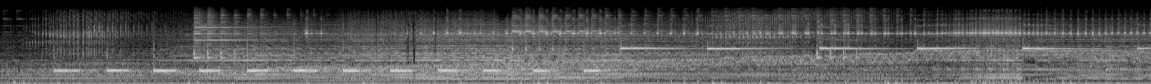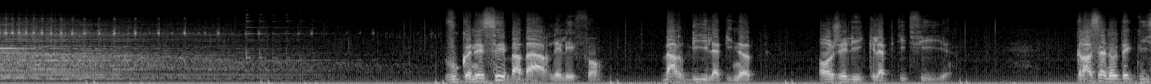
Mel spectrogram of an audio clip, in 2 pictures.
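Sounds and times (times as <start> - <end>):
toy space station echoing electronic messages: 0.0 - 15.3
speech: 16.2 - 17.6, 18.2 - 21.1, 22.3 - 23.0.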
